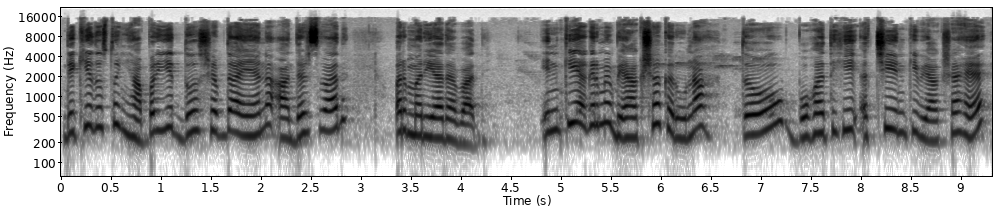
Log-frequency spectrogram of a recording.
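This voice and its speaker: A woman's voice: high voice, expressive, moderate pace, mellow. A woman teaching an exam-prep literature lesson, explaining step by step and checking in with her students. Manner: explanatory, frequent "ठीक है दोस्तों" check-ins.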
